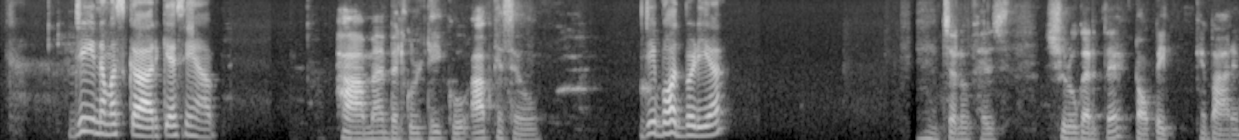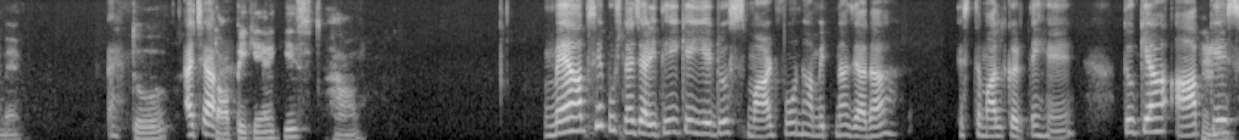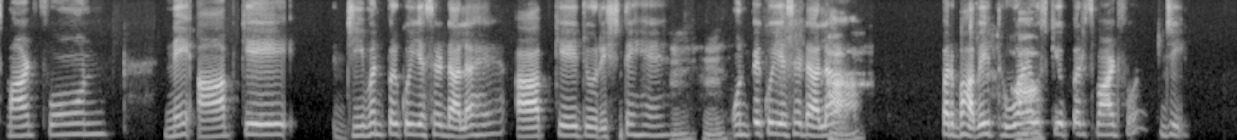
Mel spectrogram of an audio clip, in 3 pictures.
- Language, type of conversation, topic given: Hindi, unstructured, स्मार्टफोन ने आपके दैनिक जीवन को कैसे बदल दिया है?
- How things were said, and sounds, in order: tapping; static; other background noise; in English: "टॉपिक"; in English: "टॉपिक"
